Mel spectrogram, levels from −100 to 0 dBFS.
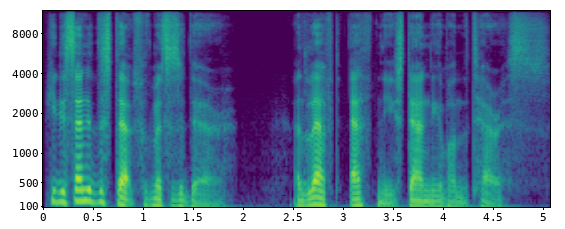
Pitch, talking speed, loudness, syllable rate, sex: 95 Hz, 165 wpm, -21 LUFS, 5.1 syllables/s, male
